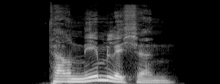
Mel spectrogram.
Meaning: inflection of vernehmlich: 1. strong genitive masculine/neuter singular 2. weak/mixed genitive/dative all-gender singular 3. strong/weak/mixed accusative masculine singular 4. strong dative plural
- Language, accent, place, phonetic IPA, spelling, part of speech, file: German, Germany, Berlin, [fɛɐ̯ˈneːmlɪçn̩], vernehmlichen, adjective, De-vernehmlichen.ogg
